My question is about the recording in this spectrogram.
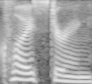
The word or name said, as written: cloistering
